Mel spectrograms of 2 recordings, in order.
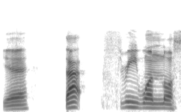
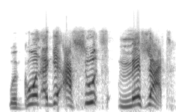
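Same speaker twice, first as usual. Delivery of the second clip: high, slow, loud bad Geordie accent. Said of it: "That was a terrible accent".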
